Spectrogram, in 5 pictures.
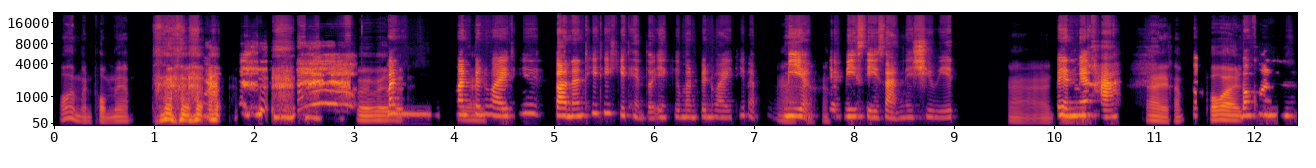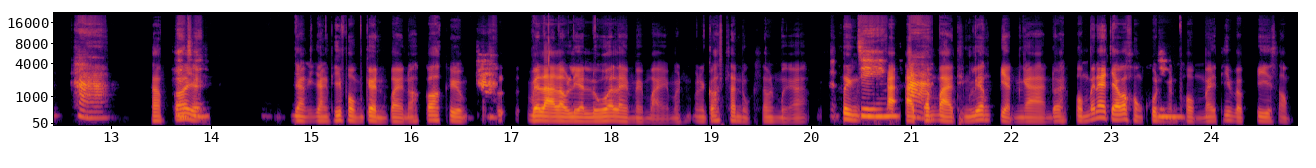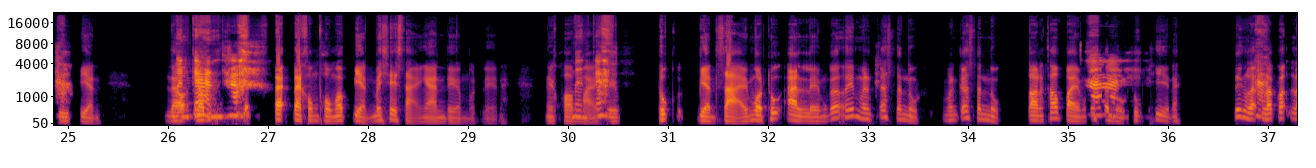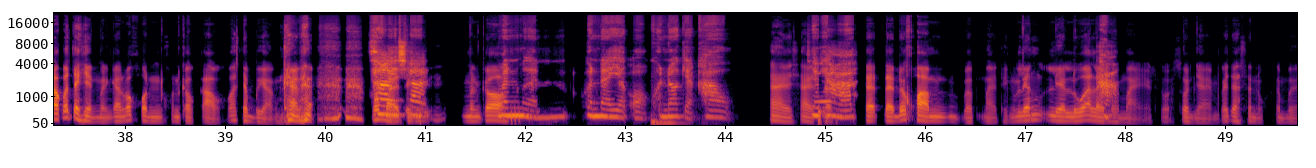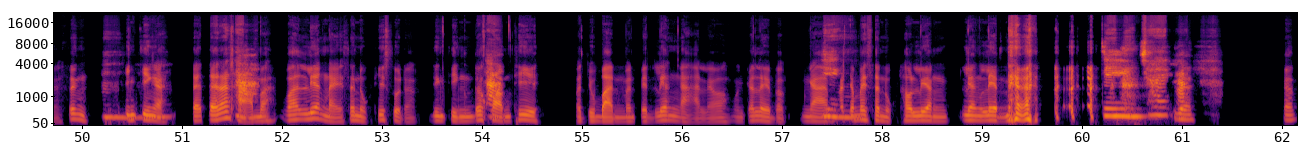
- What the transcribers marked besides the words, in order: laugh; laughing while speaking: "ไม่ ไม่ ไม่"; tapping; laughing while speaking: "ค่ะ"; laughing while speaking: "กัน"; laughing while speaking: "กัน"; laugh; laughing while speaking: "เรื่อง"
- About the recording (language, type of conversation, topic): Thai, unstructured, การเรียนรู้ที่สนุกที่สุดในชีวิตของคุณคืออะไร?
